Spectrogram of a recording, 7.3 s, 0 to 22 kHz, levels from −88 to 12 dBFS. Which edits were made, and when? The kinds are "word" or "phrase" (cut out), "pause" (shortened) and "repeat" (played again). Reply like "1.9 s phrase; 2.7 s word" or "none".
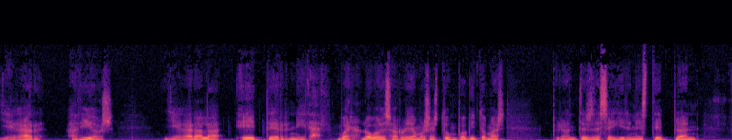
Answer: none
